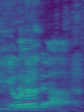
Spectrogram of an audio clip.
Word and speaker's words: Yota: pronounce the T in Yota I did that last time in in Toronto we we we turn our T's into D's so I say Yoda Yoda I've heard both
